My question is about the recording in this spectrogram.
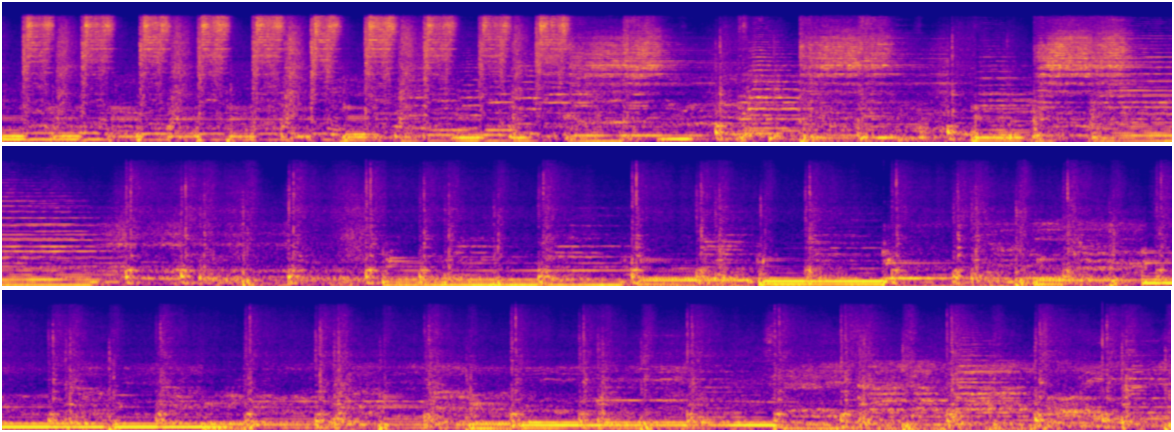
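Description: Live band music: an electric bass guitar plucked fingerstyle plays a moving bass line, with drum kit and cymbals and the rest of the band and orchestra behind it.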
